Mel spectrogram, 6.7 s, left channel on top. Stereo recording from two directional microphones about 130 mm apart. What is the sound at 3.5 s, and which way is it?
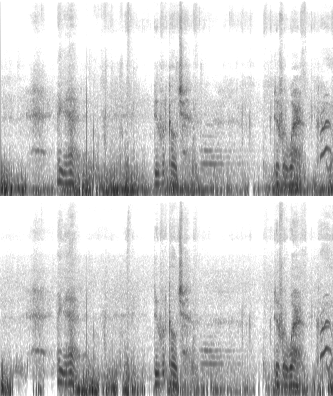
Speech, 45° right (ahead or behind).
